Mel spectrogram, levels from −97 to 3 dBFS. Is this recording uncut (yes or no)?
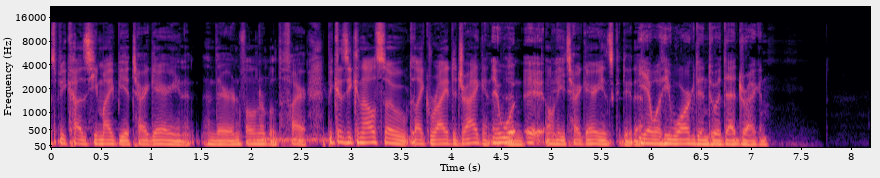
yes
